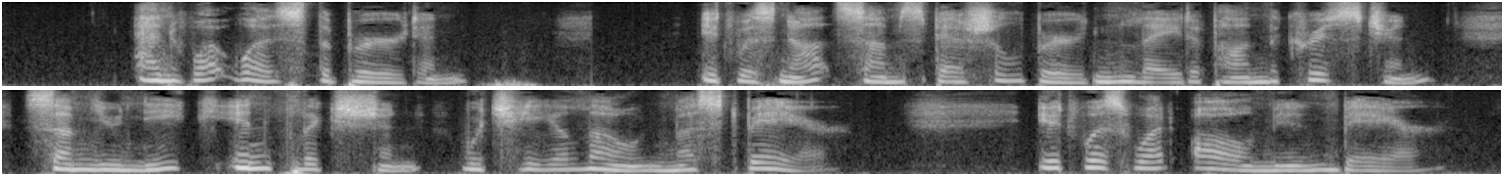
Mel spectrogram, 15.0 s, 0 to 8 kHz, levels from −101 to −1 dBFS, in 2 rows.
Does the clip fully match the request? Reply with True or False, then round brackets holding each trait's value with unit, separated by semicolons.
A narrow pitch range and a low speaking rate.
False (5.1 semitones; 115 wpm)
